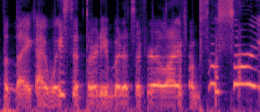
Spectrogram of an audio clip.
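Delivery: very high, pleading mock sorry; frantic apology. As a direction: beg forgiveness up high.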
